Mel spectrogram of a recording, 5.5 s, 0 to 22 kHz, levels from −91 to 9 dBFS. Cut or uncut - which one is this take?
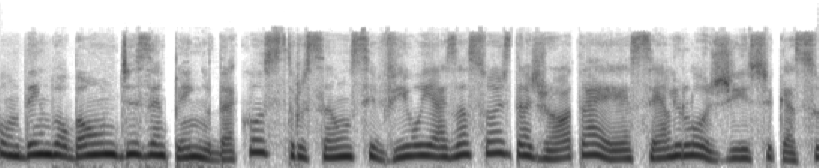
uncut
